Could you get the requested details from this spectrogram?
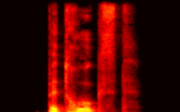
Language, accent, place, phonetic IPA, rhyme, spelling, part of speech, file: German, Germany, Berlin, [bəˈtʁuːkst], -uːkst, betrugst, verb, De-betrugst.ogg
- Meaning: second-person singular preterite of betragen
